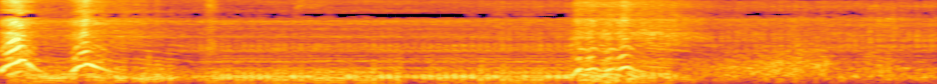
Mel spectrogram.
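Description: Snowmobile engine blipped twice in quick succession at the start, its pitch jumping up and dropping back each time, then running more steadily, with one more short rev about three seconds in.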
